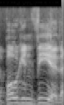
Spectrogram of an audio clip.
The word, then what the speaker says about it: bougainvillea: Am I saying it right, guys? Bougainvillea? – I think so. That's how I've always said it.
